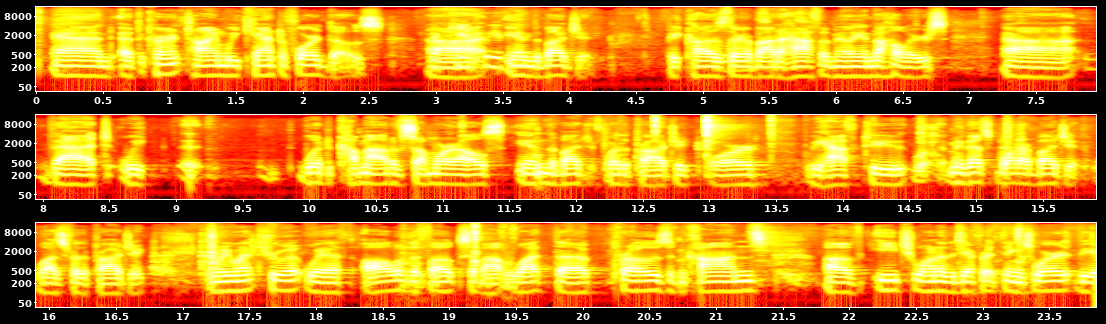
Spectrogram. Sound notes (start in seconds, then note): none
